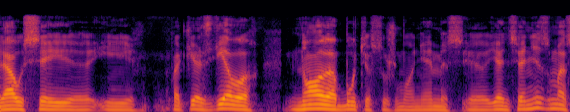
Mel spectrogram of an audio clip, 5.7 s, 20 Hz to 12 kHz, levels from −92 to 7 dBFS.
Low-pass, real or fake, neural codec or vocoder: 7.2 kHz; fake; codec, 16 kHz, 16 kbps, FunCodec, trained on Chinese and English, 50 frames a second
